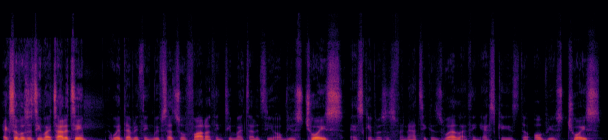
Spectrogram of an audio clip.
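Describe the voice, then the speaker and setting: A man with a slightly hoarse voice, casually giving a solo esports recap from a small hotel room into a microphone, thinking aloud with many fillers. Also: extremely low pitch, a little fast, a little mellow. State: voice going a bit hoarse. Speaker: esports analyst. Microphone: studio microphone.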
